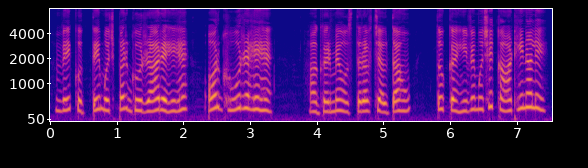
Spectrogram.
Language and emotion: Hindi, fearful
